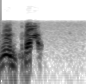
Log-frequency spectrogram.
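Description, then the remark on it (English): A phone call voice, thin and band-limited, comes through in two short choppy fragments, then cuts out abruptly into near silence as the connection breaks up. “you're breaking up.”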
